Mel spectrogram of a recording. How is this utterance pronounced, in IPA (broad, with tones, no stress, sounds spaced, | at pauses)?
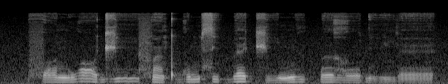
f ɔ˨ n w ɔ˦˨ d͡ʒ iː˧ f ã˨ t ɡʷ ɨ˧ m s i˧ ɡ͡b ɛ˦ t͡ʃ i˨ ɲ ɨ˦˨ k͡p ə˦ ɣ o˧ ɗ i˨ j ɛ˨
